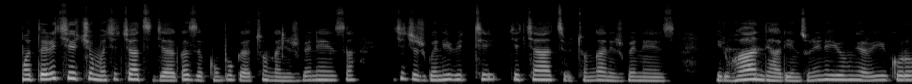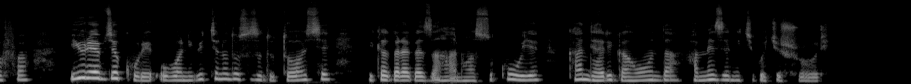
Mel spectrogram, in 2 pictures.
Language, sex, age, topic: Kinyarwanda, female, 18-24, education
